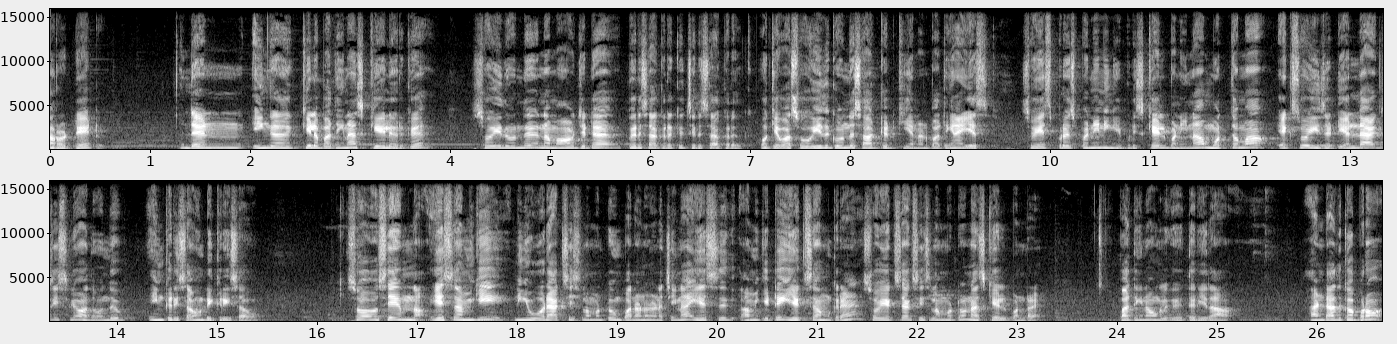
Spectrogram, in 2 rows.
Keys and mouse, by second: 2.3 click, 5.4-7.0 drag, 9.0 s, 15.9 right click, 16.8 s, 20.3 x, 25.0 click, 26.5 s.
